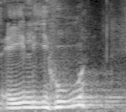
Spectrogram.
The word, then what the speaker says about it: Elihu: Elihu, I don't know how you pronounce his name in English, but in Hebrew it's Elihu.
